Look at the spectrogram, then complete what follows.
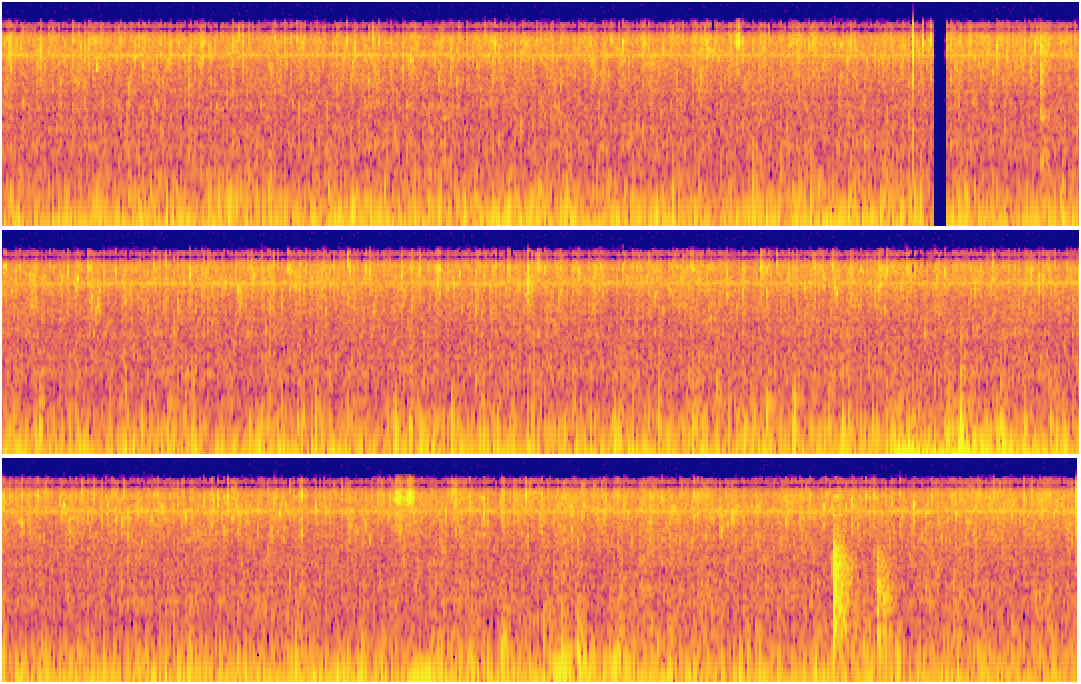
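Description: Chickpeas frying in oil in a nonstick frying pan, giving a faint steady sizzle. There is a brief knock about fifteen seconds in and a sharp click near the end.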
